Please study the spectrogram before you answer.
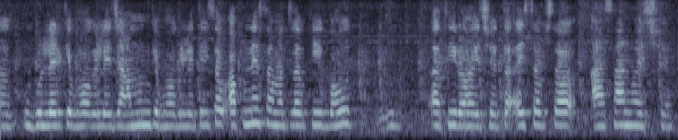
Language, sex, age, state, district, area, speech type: Maithili, female, 30-45, Bihar, Sitamarhi, rural, spontaneous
